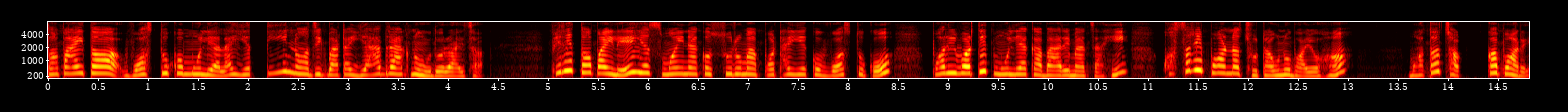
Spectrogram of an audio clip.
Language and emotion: Nepali, surprised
